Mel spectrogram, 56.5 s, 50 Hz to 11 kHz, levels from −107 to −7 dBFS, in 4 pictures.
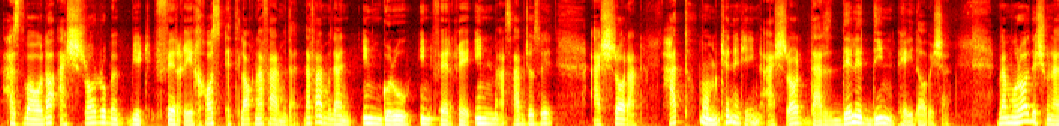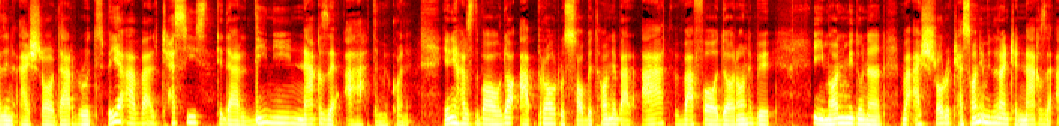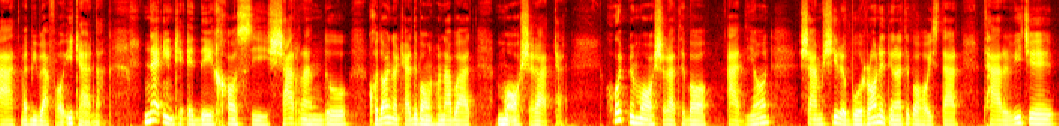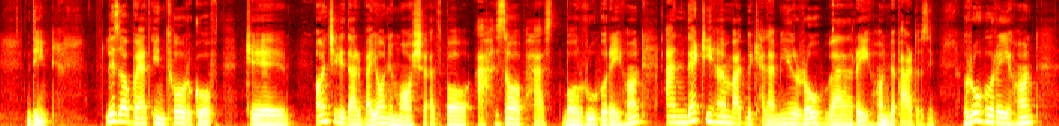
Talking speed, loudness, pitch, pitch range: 125 wpm, -15 LUFS, 115 Hz, 105-135 Hz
